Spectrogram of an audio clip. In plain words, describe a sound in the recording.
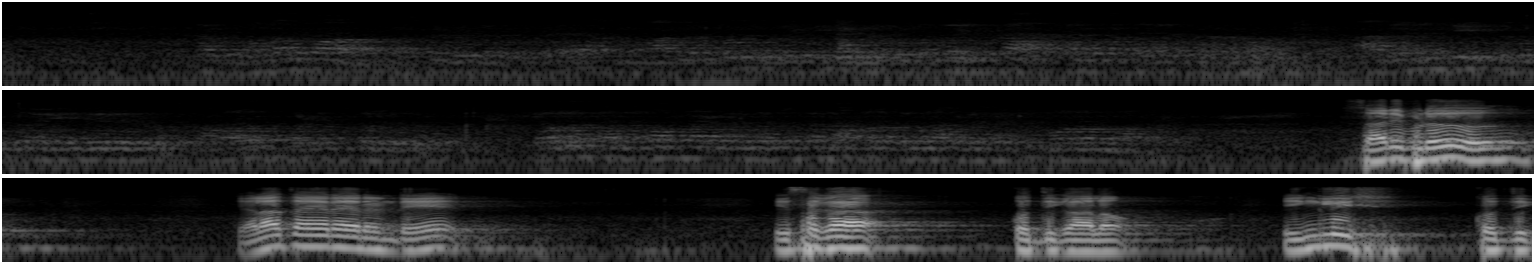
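A middle-aged man speaks into a microphone, softly at first and then loudly and forcefully.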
